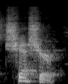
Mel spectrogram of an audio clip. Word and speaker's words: Cheshier: Go to Amazon and it's Cheshure. Yep. All right. All right. I pronounced it right.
